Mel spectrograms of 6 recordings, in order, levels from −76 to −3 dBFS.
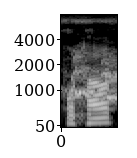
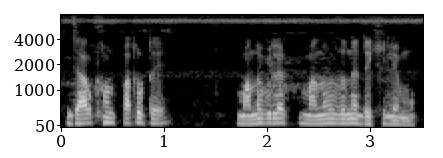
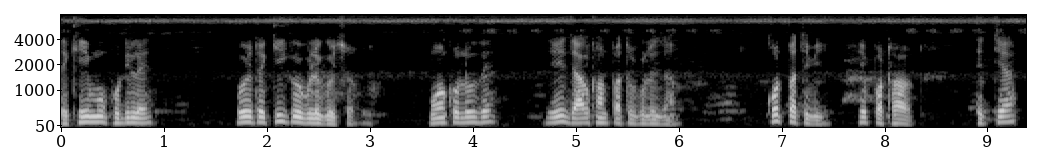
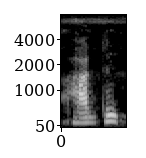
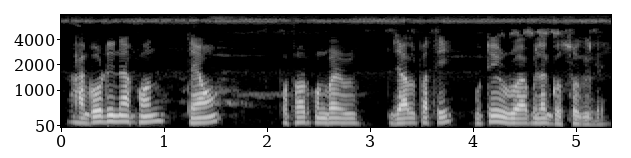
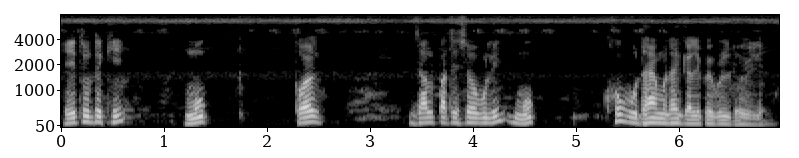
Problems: constant background noise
